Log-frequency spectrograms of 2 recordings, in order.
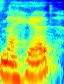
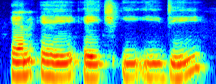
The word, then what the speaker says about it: Naheed: And he has, if you go YouTube, Naheed, so it's pronounced Naheed, Naheed, last name Nenshi.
